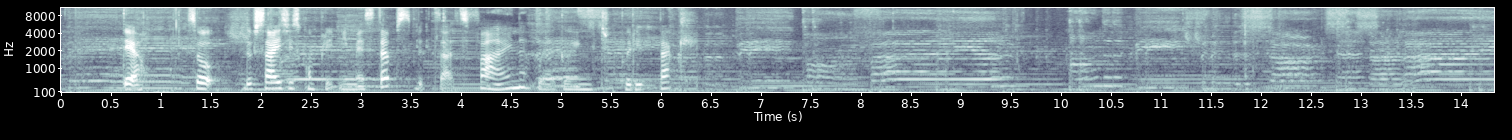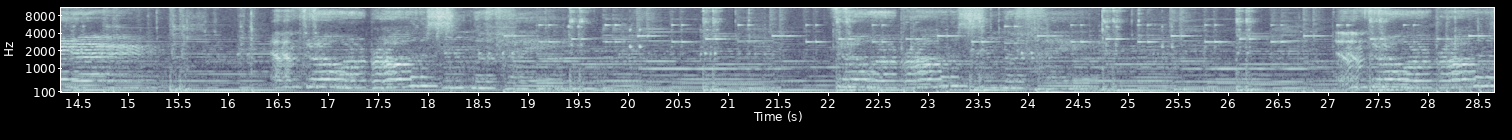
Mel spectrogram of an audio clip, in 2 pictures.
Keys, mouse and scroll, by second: 2.8 KP_7, 3.8 s, 5.6 KP_Decimal, 7.8 z, 7.8 s, 9.3 KP_Decimal, 9.9 s, 13.6 z, 16.2-17.3 drag, 18.1 s, 21.0 right click, 21.0 h, 23.4 h, 24.9 click, 24.9-28.5 right drag, 28.5 KP_3.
